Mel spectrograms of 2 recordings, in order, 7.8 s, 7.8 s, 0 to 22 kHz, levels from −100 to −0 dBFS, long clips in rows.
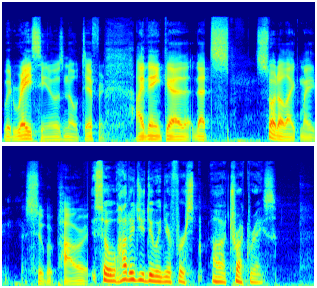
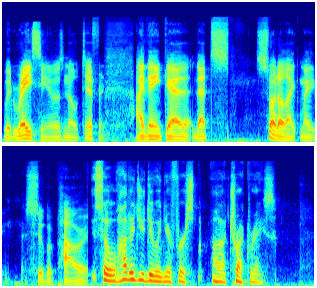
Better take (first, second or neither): first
